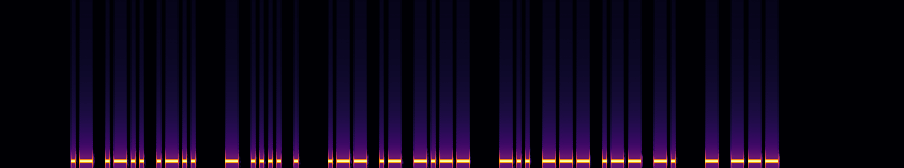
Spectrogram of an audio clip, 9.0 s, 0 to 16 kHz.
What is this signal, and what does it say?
Morse code, heard as a keyed tone, about 28 wpm, 700 Hz. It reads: ALL THE WAY DOWN TO
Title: Sets of 5 Words Encore2 28wpm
